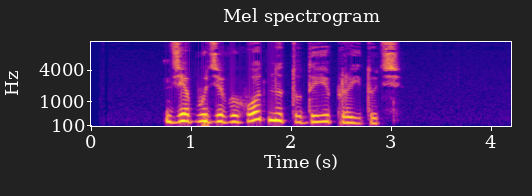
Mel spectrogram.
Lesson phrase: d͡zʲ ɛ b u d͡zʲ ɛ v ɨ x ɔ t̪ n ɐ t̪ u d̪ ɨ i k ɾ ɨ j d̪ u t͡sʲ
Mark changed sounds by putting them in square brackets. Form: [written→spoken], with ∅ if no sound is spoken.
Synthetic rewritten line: d͡zʲ ɛ b u d͡zʲ ɛ v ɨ [x→ɣ] ɔ [t̪→d̪] n ɐ t̪ u d̪ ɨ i [k→p] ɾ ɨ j d̪ u t͡sʲ

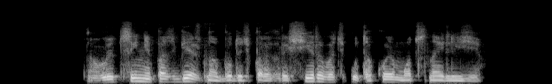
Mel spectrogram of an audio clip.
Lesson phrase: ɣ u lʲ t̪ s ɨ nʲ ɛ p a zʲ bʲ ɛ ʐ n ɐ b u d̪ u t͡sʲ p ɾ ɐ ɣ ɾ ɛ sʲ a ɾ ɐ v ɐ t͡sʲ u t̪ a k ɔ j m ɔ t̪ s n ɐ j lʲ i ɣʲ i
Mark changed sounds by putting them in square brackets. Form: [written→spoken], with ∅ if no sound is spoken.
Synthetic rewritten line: ɣ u lʲ t̪ s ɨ nʲ ɛ p a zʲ bʲ ɛ ʐ n ɐ b u d̪ u t͡sʲ p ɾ ɐ ɣ ɾ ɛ sʲ [a→i] ɾ ɐ v ɐ t͡sʲ u t̪ a k ɔ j m ɔ t̪ s n ɐ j lʲ i [ɣʲ→zʲ] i

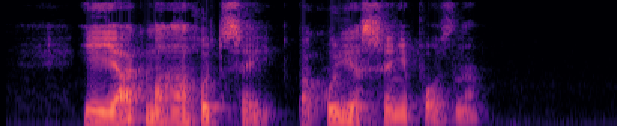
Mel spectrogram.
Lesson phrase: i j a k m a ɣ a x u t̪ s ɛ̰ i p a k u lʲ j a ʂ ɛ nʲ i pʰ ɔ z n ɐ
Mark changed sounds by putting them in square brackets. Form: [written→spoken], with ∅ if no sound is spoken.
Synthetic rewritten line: i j a k m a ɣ a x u t̪ s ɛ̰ [i→j] p a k u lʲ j a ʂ ɛ nʲ [i→ɛ] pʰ ɔ z n ɐ

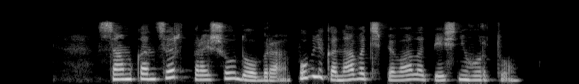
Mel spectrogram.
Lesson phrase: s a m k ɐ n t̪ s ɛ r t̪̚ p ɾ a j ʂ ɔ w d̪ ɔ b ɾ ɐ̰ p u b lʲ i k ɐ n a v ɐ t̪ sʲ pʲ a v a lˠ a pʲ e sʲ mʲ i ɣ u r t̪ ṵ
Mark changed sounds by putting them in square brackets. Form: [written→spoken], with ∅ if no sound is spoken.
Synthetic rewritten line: s a m k [ɐ→a] n t̪ s ɛ r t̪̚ p ɾ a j ʂ ɔ w d̪ ɔ b ɾ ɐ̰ p u b lʲ i k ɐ n a v ɐ t̪ sʲ pʲ a v a lˠ [a→ɐ] pʲ e sʲ [mʲ→nʲ] i ɣ u r t̪ ṵ

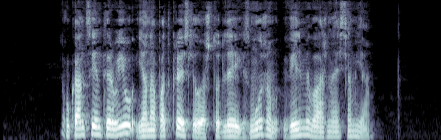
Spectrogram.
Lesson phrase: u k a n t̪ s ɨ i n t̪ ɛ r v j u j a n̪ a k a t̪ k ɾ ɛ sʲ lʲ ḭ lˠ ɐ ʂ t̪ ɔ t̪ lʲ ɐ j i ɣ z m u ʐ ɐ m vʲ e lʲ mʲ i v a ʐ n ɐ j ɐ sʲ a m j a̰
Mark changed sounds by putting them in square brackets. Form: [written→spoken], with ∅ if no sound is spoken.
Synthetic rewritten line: u k a n t̪ s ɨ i n t̪ ɛ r v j u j a n̪ a [k→p] a t̪ k ɾ ɛ sʲ lʲ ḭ lˠ ɐ ʂ t̪ ɔ [t̪→d̪] lʲ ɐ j i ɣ z m u ʐ ɐ m vʲ e lʲ mʲ i v a ʐ n ɐ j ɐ sʲ a m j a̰

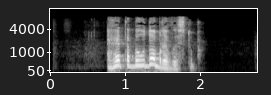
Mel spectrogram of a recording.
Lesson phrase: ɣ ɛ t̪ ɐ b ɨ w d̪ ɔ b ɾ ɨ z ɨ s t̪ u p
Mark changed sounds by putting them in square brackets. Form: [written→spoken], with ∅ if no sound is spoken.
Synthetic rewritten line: ɣ ɛ t̪ ɐ b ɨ w d̪ ɔ b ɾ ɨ [z→v] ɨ s t̪ u p

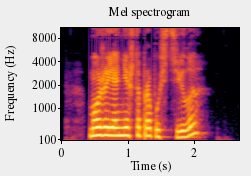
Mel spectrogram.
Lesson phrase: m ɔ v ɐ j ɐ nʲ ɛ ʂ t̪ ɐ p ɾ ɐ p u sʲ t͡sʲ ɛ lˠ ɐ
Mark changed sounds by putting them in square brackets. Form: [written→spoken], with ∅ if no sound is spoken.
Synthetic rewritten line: m ɔ [v→ʐ] ɐ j [ɐ→a] nʲ ɛ ʂ t̪ ɐ p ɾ ɐ p u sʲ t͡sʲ [ɛ→i] lˠ ɐ

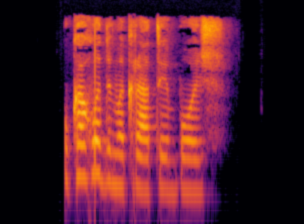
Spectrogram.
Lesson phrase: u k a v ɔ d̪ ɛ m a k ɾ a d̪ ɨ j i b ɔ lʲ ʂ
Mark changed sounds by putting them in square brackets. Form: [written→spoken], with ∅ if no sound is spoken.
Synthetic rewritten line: u k a [v→ɣ] ɔ d̪ ɛ m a k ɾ a [d̪→t̪] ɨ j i b ɔ lʲ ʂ

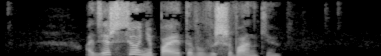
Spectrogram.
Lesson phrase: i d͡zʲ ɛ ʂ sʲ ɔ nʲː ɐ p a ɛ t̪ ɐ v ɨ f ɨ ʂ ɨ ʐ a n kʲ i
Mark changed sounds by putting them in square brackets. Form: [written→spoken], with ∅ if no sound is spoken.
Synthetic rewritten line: [i→a] d͡zʲ ɛ ʂ sʲ ɔ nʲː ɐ p a ɛ t̪ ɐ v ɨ [f→v] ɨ ʂ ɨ [ʐ→v] a n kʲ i

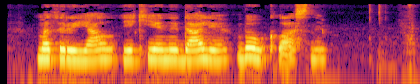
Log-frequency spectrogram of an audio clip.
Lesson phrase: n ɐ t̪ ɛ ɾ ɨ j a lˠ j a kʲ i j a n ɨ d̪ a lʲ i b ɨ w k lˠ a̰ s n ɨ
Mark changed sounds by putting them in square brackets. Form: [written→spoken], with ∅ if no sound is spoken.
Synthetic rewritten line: [n→m] ɐ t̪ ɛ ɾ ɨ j a lˠ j a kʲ i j a n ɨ d̪ a lʲ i b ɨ w k lˠ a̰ s n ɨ

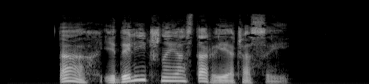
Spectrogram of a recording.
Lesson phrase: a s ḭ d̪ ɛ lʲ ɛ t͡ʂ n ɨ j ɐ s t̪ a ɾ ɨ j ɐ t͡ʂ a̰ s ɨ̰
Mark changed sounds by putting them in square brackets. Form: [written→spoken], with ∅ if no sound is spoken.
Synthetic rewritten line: a [s→x] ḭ d̪ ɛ lʲ [ɛ→i] t͡ʂ n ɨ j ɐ s t̪ a ɾ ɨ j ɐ t͡ʂ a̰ s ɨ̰

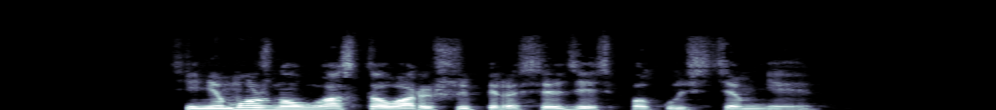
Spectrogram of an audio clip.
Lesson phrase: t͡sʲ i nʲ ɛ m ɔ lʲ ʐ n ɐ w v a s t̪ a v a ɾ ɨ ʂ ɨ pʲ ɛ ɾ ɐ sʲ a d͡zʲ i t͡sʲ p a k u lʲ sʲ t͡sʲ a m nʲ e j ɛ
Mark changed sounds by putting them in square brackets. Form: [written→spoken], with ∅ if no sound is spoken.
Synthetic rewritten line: t͡sʲ i nʲ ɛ m ɔ [lʲ→∅] ʐ n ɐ w v a s t̪ a v a ɾ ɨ ʂ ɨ pʲ ɛ ɾ ɐ sʲ a d͡zʲ [i→e] t͡sʲ p a k u lʲ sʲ t͡sʲ a m nʲ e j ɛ

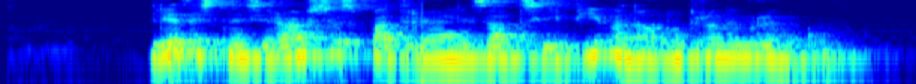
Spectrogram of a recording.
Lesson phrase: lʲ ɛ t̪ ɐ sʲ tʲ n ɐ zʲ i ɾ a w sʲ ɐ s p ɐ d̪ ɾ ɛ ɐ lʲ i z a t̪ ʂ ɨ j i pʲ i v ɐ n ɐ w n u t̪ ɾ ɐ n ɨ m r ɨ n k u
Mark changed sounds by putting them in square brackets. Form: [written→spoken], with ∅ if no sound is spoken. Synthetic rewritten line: lʲ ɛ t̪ ɐ sʲ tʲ n ɐ zʲ i ɾ a w sʲ ɐ s p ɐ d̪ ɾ ɛ ɐ lʲ i z a t̪ [ʂ→s] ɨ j i pʲ i v ɐ n ɐ w n u t̪ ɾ ɐ n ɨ m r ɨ n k u

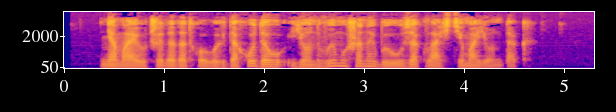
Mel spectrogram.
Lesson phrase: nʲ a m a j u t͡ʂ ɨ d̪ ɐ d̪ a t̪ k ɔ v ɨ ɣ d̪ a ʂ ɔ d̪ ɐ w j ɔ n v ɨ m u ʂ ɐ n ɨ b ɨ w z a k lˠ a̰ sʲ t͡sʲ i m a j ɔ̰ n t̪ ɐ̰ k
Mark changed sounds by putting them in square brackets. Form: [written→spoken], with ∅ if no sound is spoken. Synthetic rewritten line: nʲ a m a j u t͡ʂ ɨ d̪ ɐ d̪ a t̪ k ɔ v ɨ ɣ d̪ a [ʂ→x] ɔ d̪ ɐ w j ɔ n v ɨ m u ʂ ɐ n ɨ b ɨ w z a k lˠ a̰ sʲ t͡sʲ i m a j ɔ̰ n t̪ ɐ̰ k

